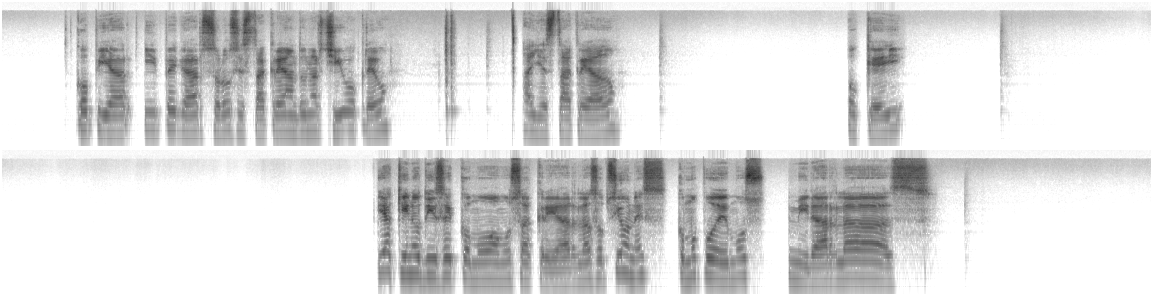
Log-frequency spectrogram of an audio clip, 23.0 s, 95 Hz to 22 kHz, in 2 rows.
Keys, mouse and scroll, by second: 1.9-3.0 right drag, 4.3 Return, 6.4-7.8 scroll down 1.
